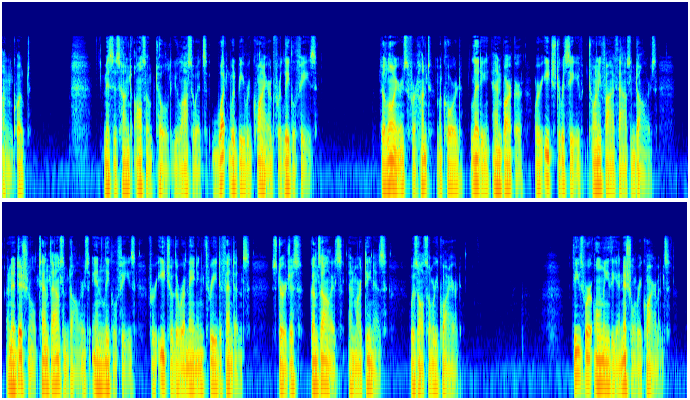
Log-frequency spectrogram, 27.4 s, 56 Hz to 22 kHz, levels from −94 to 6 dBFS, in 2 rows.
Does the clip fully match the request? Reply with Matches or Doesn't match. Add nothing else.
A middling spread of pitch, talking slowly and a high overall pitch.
Doesn't match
